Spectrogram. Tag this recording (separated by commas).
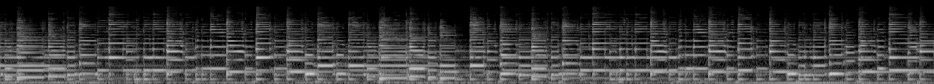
Music, Mandolin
